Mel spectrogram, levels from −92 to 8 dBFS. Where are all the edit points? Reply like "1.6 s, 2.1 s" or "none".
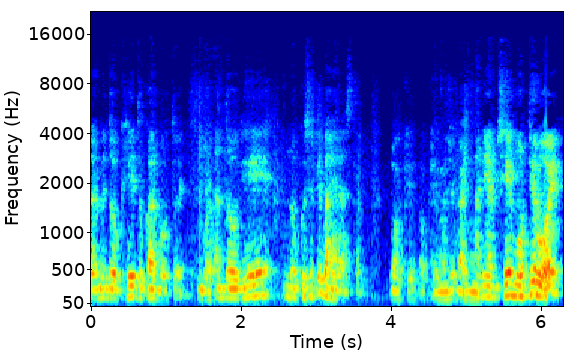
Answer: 5.0 s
